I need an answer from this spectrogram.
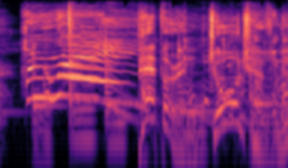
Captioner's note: laughing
